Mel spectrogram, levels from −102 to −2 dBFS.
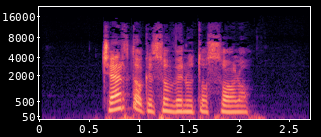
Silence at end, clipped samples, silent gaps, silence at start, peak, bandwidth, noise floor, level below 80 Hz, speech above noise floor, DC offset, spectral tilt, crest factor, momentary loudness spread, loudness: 0.5 s; under 0.1%; none; 0.65 s; -2 dBFS; 13 kHz; -69 dBFS; -46 dBFS; 50 dB; under 0.1%; -3 dB/octave; 20 dB; 9 LU; -19 LUFS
